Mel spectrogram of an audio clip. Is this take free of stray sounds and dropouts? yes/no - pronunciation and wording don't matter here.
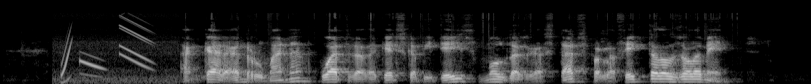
no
